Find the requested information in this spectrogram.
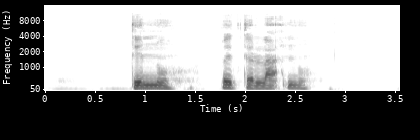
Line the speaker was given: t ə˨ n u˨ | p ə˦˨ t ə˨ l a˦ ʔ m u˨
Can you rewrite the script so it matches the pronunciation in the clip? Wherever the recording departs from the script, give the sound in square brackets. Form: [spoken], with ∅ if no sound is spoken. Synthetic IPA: t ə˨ n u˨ | p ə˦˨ t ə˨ l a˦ ʔ [n] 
